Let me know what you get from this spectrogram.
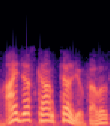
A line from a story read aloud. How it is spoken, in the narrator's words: he said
